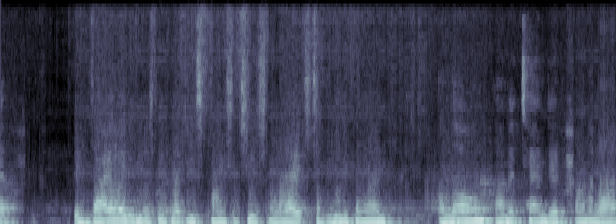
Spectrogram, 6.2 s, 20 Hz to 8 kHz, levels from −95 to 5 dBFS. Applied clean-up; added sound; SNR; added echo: neural separator model SepFormer DNS4.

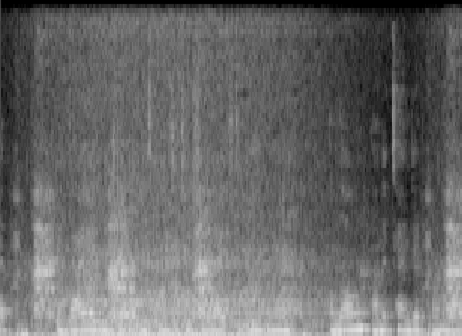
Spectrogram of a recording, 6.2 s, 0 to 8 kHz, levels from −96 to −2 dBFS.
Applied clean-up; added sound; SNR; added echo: none; Breathing; 0 dB; reverberation time 0.5 s.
